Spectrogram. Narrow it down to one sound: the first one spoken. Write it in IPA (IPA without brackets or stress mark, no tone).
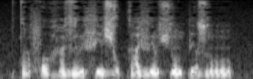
tˤ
